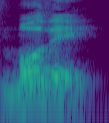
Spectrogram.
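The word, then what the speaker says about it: moce: for the day it's mauvais m OC e we're going to get that letter C back up here it's a TA sound moc e is mauvais literally it's a verb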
